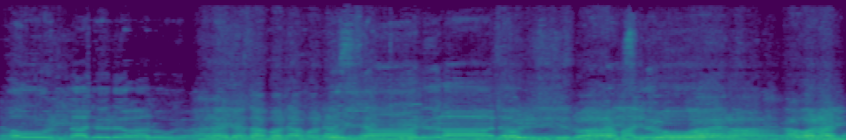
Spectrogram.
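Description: Voices chanting in long, drawn-out held notes, each phrase falling in pitch at its end.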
